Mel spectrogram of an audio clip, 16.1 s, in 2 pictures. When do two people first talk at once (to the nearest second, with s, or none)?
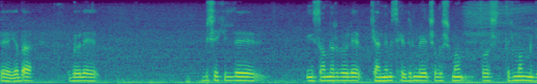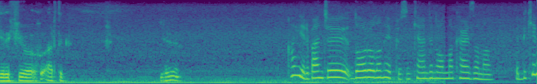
none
